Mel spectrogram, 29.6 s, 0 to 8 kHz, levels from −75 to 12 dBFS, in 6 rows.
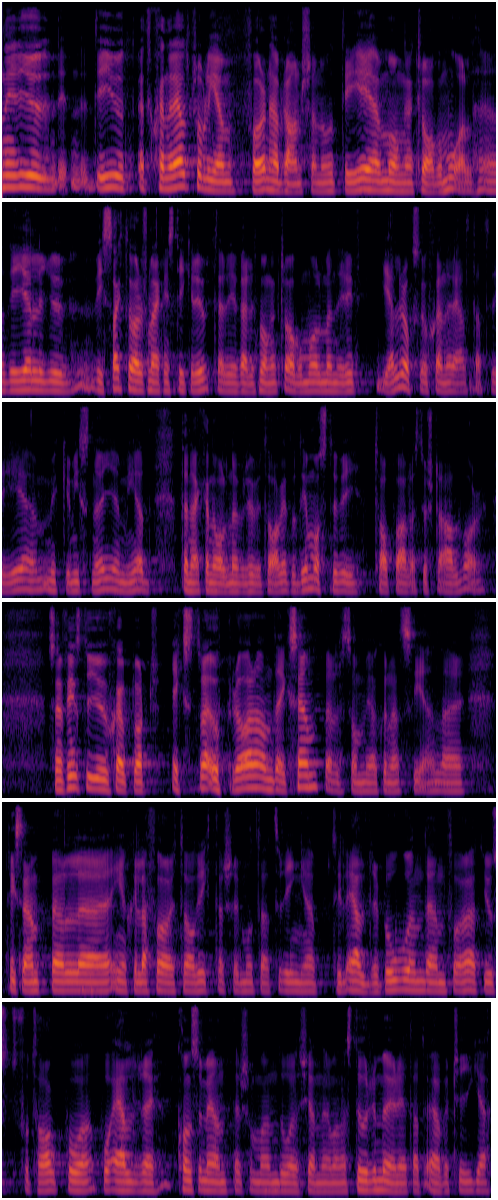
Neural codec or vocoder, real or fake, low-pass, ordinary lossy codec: none; real; 7.2 kHz; none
